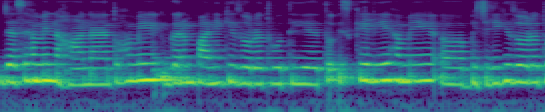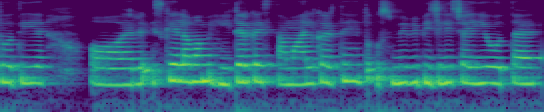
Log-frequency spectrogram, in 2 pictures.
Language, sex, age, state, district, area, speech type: Urdu, female, 18-30, Delhi, South Delhi, urban, spontaneous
